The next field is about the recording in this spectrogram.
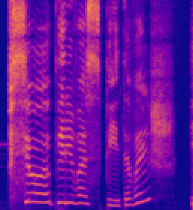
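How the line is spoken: Snide question. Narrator (Russian): Ехидно спросила Катя

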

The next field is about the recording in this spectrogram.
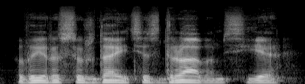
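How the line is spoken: Soft, heartfelt. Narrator (Russian): сказала она проникновенным тихим голосом

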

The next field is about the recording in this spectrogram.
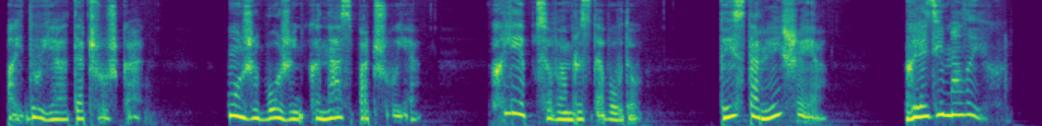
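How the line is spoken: Quiet whisper. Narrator (Belarusian): яна ціха прашаптала палінцы

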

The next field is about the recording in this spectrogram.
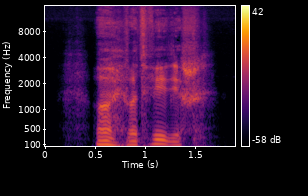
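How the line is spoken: Sighed. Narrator (Russian): вздохнула Роланда

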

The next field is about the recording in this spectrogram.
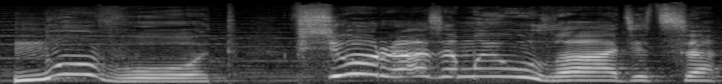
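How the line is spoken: Exclaiming. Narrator (Russian): воскликнул Флоран

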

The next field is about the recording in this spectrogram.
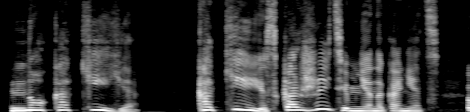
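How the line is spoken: Exclaimed. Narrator (Russian): воскликнула

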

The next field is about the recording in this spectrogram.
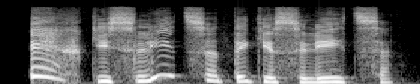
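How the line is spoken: Tender, motherly. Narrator (Russian): по-матерински ласково сказала Вера

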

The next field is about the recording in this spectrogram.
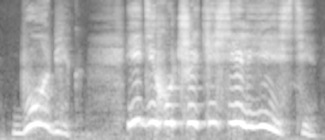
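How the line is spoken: Shout. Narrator (Russian): закричал Барбос

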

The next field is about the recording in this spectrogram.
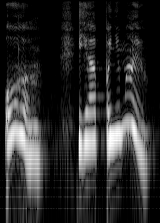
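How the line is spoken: Exclamation. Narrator (Russian): воскликнула она

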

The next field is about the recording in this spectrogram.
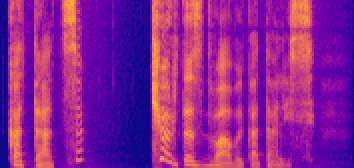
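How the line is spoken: Cold. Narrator (Russian): сказал также холодно

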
